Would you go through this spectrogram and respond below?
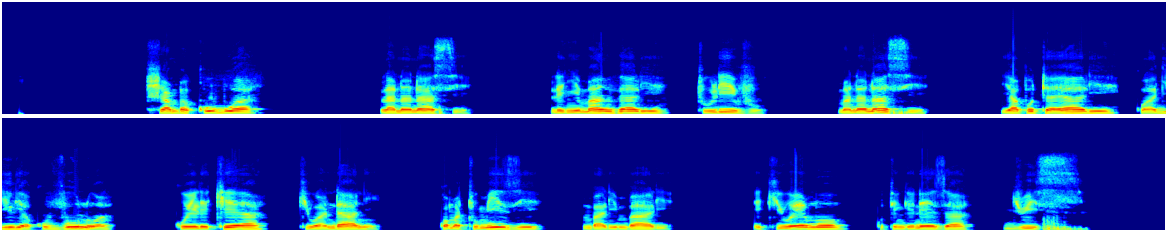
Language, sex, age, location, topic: Swahili, male, 25-35, Dar es Salaam, agriculture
